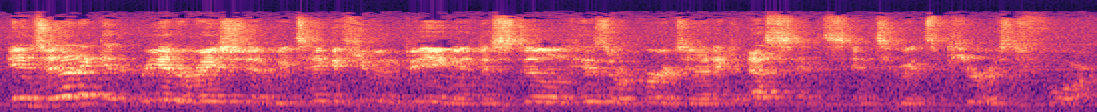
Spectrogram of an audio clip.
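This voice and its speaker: Man acting a high-voiced smug scientist, echoey room. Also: quick pace, natural voice. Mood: condescending, clinical. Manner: formal, lecturing, condescending. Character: smug Russian male scientist, proud, coolly clinical. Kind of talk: staged script read-through. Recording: echoey room, distant mic, noisy.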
